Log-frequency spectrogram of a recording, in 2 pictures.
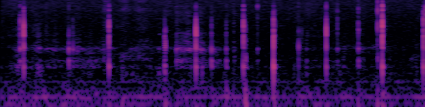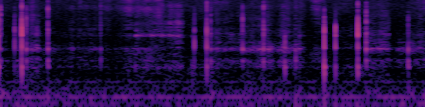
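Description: Long acrylic nails tap and scratch the top of a small pale pink Kiara Sky cardboard box resting on fur. Quick, dry, hollow clicks land irregularly throughout, with soft scratchy rustling between them. The sound stays quiet over a faint, steady low hum.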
